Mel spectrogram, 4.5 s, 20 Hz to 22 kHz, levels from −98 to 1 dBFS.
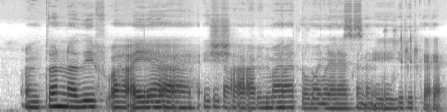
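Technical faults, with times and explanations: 1.44–4.48 s: channel delay (doubling). One channel runs 93 ms late, which fits a 4096-sample buffer. Summed to mono, the speech carries an equal-level slap echo.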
